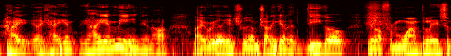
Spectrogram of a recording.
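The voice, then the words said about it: Exaggerated mock stereotyped accent. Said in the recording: “The accent is holding us way back. Nobody talks like that. It's a joke.”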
